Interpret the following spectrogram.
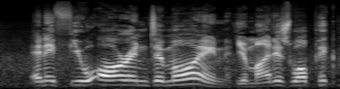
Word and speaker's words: Des Moines: not especially here in De Moine capital of the Hawkeye State whatever you do though don't call it desus that is not how it's pronounced de Mo capital of Iowa what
